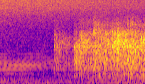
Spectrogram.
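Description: A plucked string instrument plays a melody with a droning hum.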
